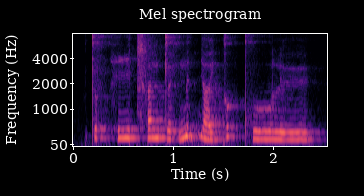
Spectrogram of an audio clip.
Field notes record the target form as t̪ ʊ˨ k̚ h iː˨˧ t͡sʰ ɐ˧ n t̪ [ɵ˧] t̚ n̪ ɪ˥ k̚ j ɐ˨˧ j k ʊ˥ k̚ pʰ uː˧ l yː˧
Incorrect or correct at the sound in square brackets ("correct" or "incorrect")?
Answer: incorrect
